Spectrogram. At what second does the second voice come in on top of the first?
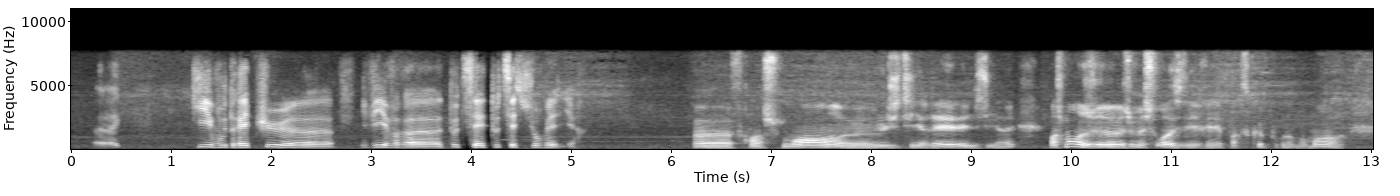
none

